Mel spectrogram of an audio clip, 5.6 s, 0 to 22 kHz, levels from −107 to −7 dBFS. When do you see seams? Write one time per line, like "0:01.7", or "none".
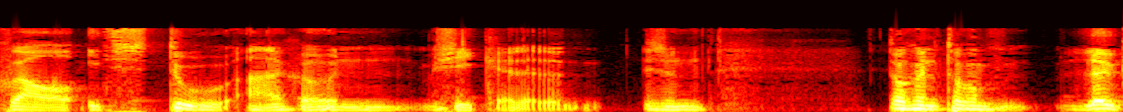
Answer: none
